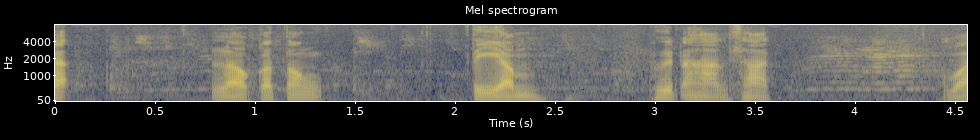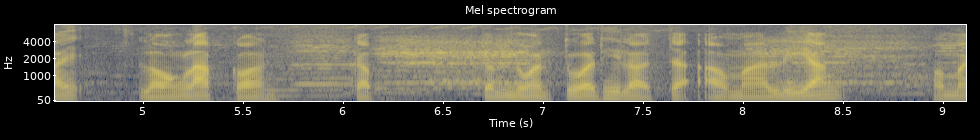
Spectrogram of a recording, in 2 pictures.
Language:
Thai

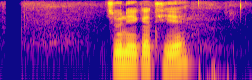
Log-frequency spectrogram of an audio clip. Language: Nepali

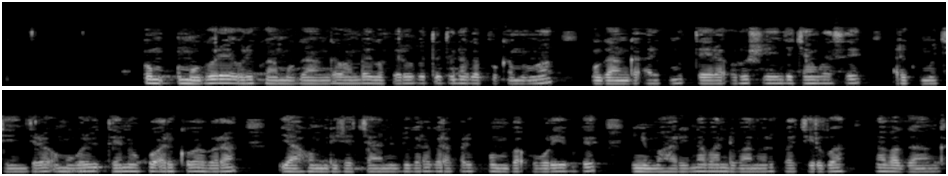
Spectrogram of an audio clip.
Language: Kinyarwanda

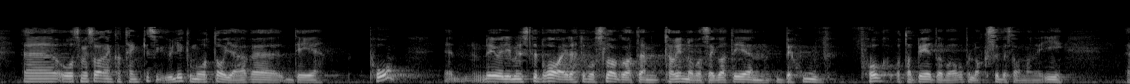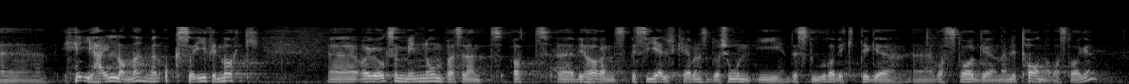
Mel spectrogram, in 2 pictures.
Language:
Norwegian Nynorsk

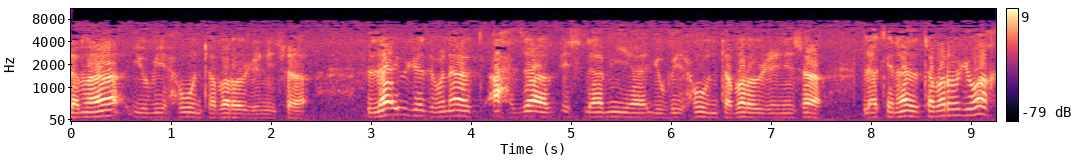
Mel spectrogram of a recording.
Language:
Arabic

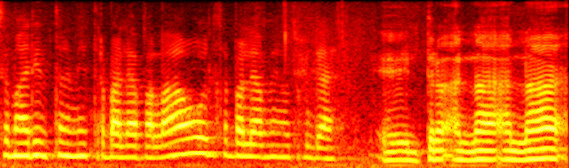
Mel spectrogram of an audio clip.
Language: Portuguese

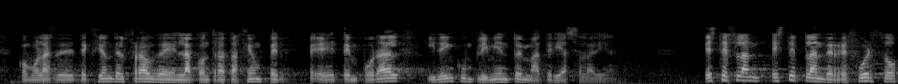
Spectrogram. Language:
Spanish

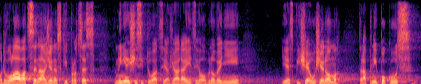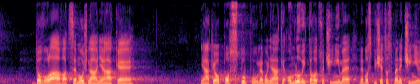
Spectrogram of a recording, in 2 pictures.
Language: Czech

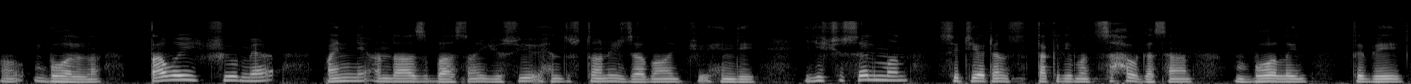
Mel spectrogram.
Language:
Kashmiri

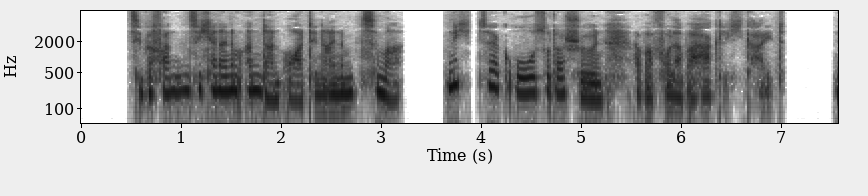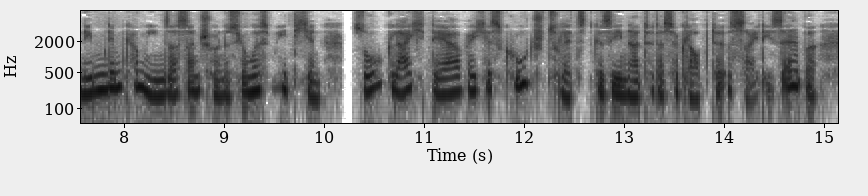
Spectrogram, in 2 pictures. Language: German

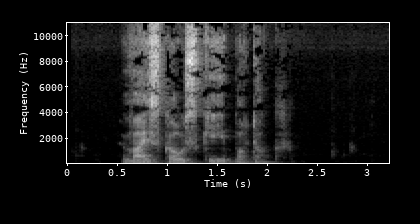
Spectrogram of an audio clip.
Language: Slovak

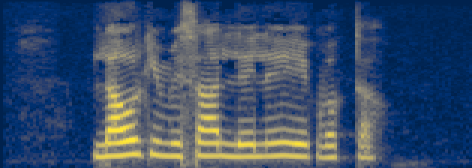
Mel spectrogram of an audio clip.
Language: Urdu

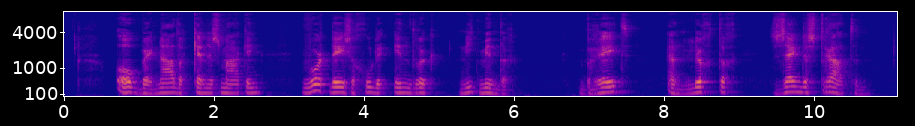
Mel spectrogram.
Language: Dutch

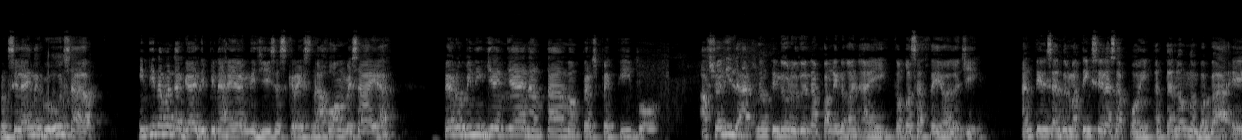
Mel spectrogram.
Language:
Filipino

